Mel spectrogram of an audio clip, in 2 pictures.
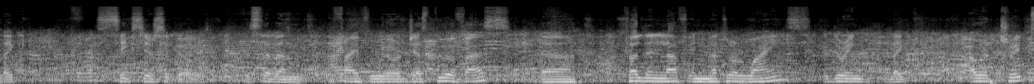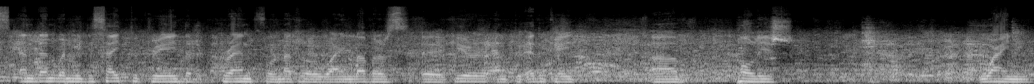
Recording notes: Monocle Radio broadcasts live from our inaugural party in Warsaw.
